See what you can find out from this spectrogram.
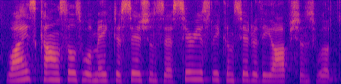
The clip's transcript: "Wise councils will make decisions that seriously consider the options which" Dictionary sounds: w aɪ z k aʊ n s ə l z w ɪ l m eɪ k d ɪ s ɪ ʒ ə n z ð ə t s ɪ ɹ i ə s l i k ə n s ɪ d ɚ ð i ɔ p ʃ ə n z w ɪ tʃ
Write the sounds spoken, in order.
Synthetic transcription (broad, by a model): w aɪ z k aʊ n s l z w ɪ l m eɪ k d ɪ s ɪ ʒ ə n z ð ə t s ɪ ɹ i ə s l i k ə n s ɪ d ɚ ð i ɔ p ʃ ə n z w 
